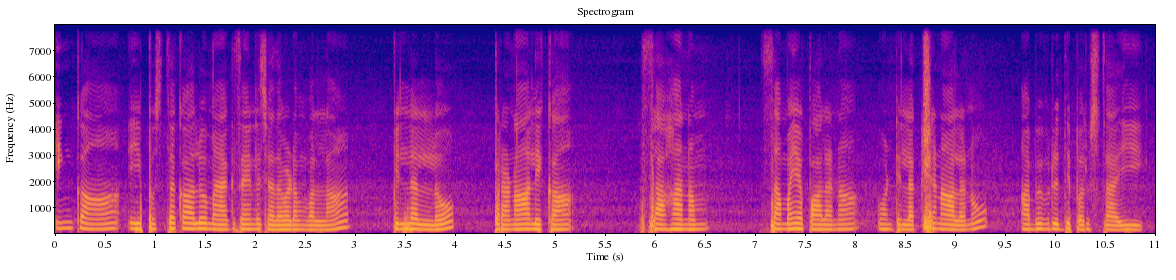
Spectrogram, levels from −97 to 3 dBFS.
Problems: constant background noise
